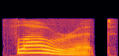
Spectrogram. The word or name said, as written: floweret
